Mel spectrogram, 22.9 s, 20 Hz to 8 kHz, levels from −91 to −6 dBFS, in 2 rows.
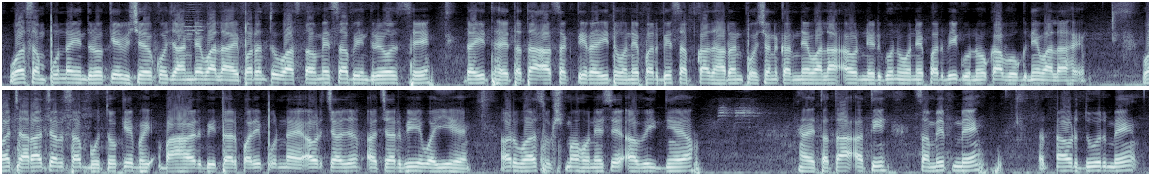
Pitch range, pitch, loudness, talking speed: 125-135 Hz, 130 Hz, -17 LUFS, 180 wpm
